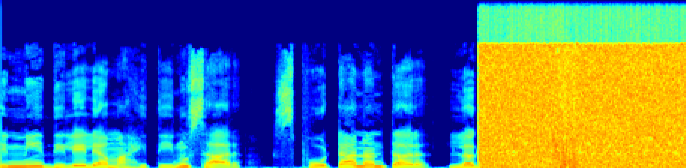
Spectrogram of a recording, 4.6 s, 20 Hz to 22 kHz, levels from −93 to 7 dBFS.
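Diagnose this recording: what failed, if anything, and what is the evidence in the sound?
The failure is in sample-format conversion: from 3.19 s to the end, the speech collapses into loud, harsh broadband noise. That is samples built from the wrong bytes, with low-order bits read as high-order. Dropouts or clipping would leave the underlying sound recognisable.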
